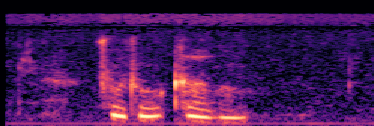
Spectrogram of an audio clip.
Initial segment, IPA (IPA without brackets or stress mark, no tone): f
